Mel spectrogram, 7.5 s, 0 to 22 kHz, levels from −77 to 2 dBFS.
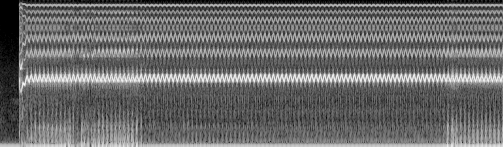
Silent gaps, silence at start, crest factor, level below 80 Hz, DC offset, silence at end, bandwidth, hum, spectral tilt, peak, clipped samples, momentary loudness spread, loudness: none; 0.3 s; 2 dB; -28 dBFS; 10%; 0 s; over 20 kHz; none; 2 dB/octave; 0 dBFS; 10%; 0 LU; 1 LUFS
